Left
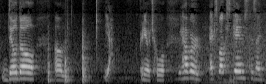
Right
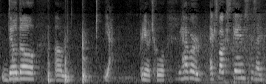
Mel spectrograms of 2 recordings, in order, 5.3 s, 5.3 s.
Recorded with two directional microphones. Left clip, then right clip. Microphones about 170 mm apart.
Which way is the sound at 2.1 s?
10° left (ahead or behind).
